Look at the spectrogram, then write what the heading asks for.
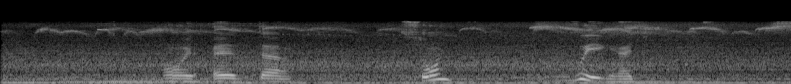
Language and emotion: Russian, neutral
